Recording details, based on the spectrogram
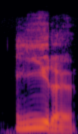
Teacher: Demora um pouquinho nesse i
